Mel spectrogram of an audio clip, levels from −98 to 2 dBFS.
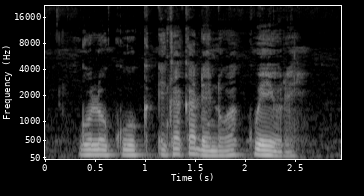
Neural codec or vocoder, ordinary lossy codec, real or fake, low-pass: none; none; real; none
